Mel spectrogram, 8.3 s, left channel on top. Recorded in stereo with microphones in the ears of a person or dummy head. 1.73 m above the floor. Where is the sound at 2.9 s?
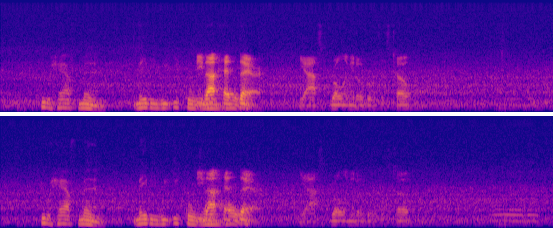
60° left (ahead or behind), 2 m.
